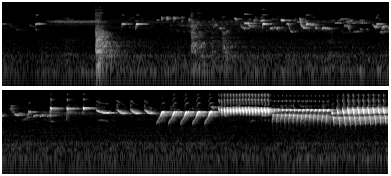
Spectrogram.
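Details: A pet male canary sings live in front of a television, starting with soft scattered chirps and a couple of sharp clicks, building into fast repeated falling notes and loud, rattling rolled trills.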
